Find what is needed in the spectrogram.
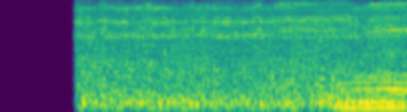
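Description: A steady hiss of background noise begins abruptly about a third of a second in, and a man's voice starts just before the end.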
